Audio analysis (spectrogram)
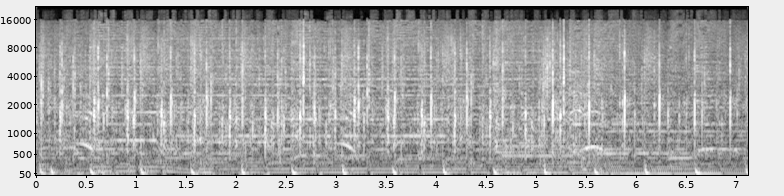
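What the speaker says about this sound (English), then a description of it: "So one more round of applause." A crowd at a kayak bass fishing tournament awards in La Crosse applauds in sustained, dense clapping with a voice over it.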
